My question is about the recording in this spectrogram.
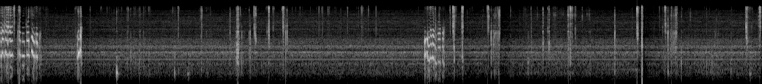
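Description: Fast-forwarded sound of brown packing tape being pulled, torn and pressed down: many quick sharp crackles and ticks over a faint steady high tone. Two short squeaky bursts of sped-up voice come at the start and about four seconds in.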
